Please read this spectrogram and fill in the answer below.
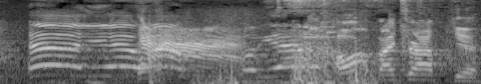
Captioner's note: crashing sound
